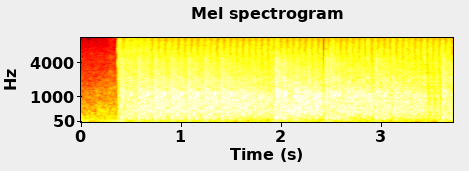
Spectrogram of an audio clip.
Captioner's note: gunfire erupts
